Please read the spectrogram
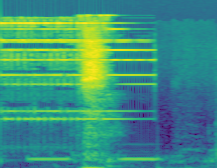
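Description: A phone call ringing out over the stream's audio: a pulsing low ring tone with steady high tones above it. It cuts off about one and a half seconds in as the call is picked up.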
